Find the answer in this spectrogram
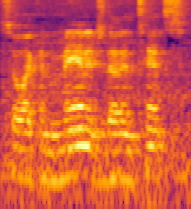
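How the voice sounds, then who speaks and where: A man's voice: on the low side, flat delivery, moderate pace. A man speaking casually and conversationally about his own experience as an ice bath practitioner. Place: garage. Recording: echoey garage, clear background noise.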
